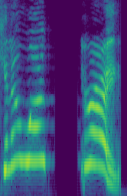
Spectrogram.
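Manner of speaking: very high-pitched, playful agreement; hammed-up sudden agreement; mock concession. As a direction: concede in a lilting, put-on high voice. Acts out own reply to boss.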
